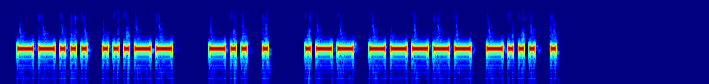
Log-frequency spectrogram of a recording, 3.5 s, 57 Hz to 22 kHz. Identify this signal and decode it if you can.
Morse code, heard as a keyed tone, about 49 wpm, 700 Hz. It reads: 73 DE W0BE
